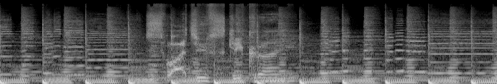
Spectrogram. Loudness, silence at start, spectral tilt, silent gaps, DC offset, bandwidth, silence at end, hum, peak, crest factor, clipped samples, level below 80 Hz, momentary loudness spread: -19 LUFS; 0 s; -4.5 dB/octave; none; under 0.1%; 18 kHz; 0 s; none; -4 dBFS; 14 dB; under 0.1%; -24 dBFS; 4 LU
